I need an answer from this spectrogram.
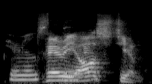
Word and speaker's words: periosteum: Periosteum.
